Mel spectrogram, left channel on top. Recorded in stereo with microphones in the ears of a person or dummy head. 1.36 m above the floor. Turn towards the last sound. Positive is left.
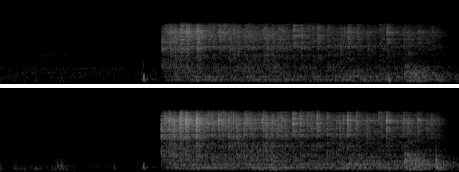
turn(degrees=-50)  # may be behind; listen again after turning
